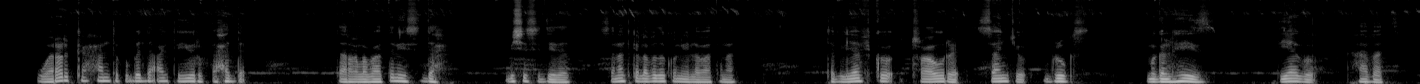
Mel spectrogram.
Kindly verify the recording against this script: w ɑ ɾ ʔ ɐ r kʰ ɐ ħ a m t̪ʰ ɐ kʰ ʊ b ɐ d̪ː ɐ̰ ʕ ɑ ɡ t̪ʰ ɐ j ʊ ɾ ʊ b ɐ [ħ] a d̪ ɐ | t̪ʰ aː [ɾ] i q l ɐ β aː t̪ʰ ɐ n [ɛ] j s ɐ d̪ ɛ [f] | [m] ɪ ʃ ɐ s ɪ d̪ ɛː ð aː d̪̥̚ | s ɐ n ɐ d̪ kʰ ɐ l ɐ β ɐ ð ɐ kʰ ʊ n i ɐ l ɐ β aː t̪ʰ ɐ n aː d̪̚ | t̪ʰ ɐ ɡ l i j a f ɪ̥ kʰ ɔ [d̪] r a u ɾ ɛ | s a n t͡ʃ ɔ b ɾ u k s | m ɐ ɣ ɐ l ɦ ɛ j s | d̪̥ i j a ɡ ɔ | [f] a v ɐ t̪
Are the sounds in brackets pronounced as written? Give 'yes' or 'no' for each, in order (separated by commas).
yes, yes, no, no, no, no, no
